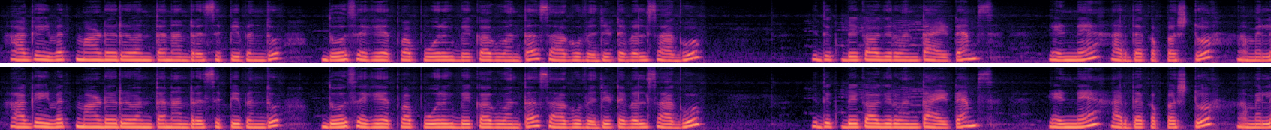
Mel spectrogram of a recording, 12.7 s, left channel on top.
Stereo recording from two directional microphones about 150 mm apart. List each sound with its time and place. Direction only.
0.1 s speech: 15° right (ahead or behind)
8.2 s speech: 15° right (ahead or behind)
